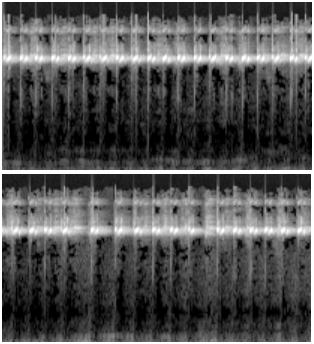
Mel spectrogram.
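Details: Loud, clear jangkrik song: short, bright, high-pitched chirps pulse in a fast, even rhythm, roughly three per second, over a quiet background.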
